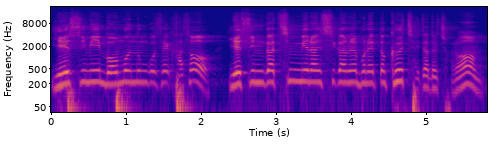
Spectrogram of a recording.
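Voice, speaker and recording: A pastor with a high, fairly bright, clear and resonant voice preaches a sermon at a moderate pace. He uses call-and-response, leading the congregation to repeat lines, and at times drops to a whisper.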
